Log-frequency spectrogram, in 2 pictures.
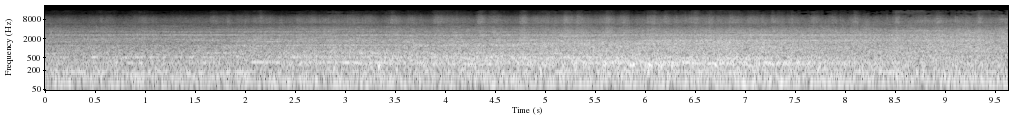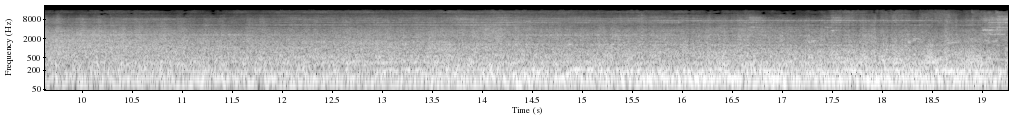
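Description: Freight cars of a CSX manifest train rolling past: a steady rumble of steel wheels on rail, with thin high tones over it, growing slightly louder.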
